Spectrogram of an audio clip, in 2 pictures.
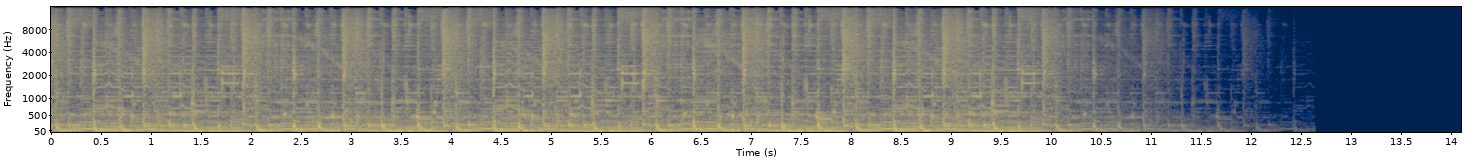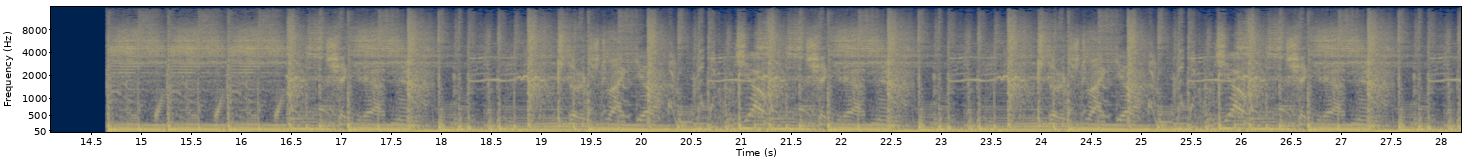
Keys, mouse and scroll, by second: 0.4 g, 3.1-4.5 shift+middle drag, 4.7 middle click, 4.9 scroll down 1, 5.4 shift+middle click, 6.2-6.6 scroll down 2, 6.5 scroll up 1, 6.6 scroll down 1, 6.9-8.0 shift+middle drag, 8.2 middle click, 8.7 click, 9.4 shift+middle click, 10.6 KP_1, 11.6 z, 12.9-13.4 scroll up 2, 13.5 scroll down 1, 13.9 middle click, 14.3 scroll up 1, 15.7 KP_1, 16.3 KP_3, 17.4 middle click, 18.0 middle click, 18.6-22.4 middle drag, 23.2-24.6 middle drag, 25.6 g.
